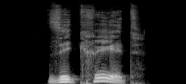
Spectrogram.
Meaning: secretion (substance that has been secreted)
- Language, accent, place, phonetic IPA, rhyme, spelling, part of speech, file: German, Germany, Berlin, [zeˈkʁeːt], -eːt, Sekret, noun, De-Sekret.ogg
